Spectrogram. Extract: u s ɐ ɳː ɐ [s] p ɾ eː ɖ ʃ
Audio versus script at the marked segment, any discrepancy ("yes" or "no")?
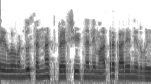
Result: no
